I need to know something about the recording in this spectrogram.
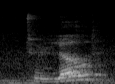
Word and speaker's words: load: Pero si fuera un verbo regular, como por ejemplo cargar, to load significa cargar. Recuerden que la O y la A se pronuncian O. Por eso esto es load, no es load, es load.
